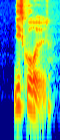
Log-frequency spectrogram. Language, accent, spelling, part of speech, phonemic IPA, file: French, France, discoureuse, noun, /dis.ku.ʁøz/, LL-Q150 (fra)-discoureuse.wav
- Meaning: female equivalent of discoureur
